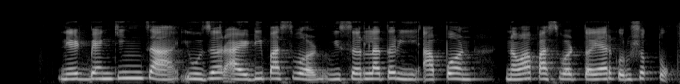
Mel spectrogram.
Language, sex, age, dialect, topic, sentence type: Marathi, female, 25-30, Varhadi, banking, statement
